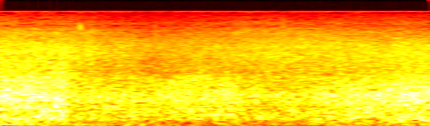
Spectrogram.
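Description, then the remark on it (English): Steady rushing ocean surf fills the scene, a broad continuous wash of waves on the shore with a slightly stronger swell at the start. Moderately loud, no voices. “I brought you here so you'd look out at the water and feel comforted. Comforted that your friends were looking out at the same ocean.”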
